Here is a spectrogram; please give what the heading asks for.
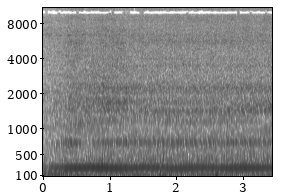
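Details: Condenser fan motor on a roughly 2018 AC unit, run alone on jumpers after fixing reverse rotation; capacitor had tested 4.5: loud steady low hum, now spinning the right way but really loud, motor replacement recommended.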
